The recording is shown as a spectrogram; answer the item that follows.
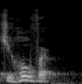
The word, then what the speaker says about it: Jehovah: But God is identified by his personal name, the Yod-Heh-Vav-Heh, Y-H-W-H, pronounced sometimes as Yahweh or sometimes as Jehovah.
